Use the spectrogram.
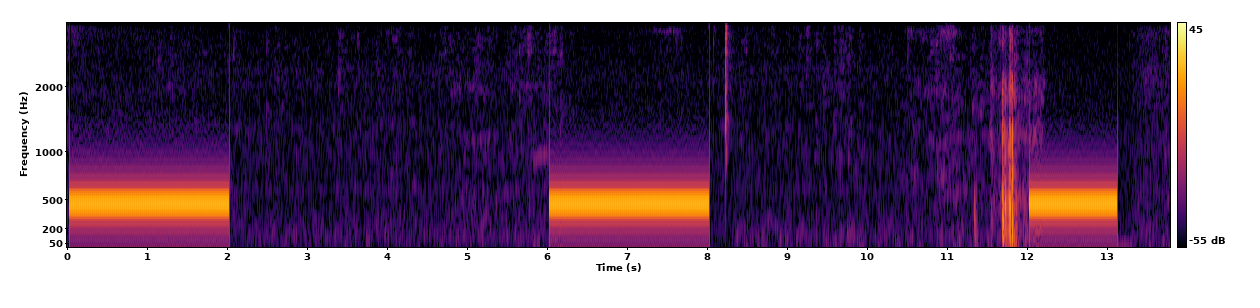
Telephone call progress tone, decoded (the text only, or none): ringback tone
